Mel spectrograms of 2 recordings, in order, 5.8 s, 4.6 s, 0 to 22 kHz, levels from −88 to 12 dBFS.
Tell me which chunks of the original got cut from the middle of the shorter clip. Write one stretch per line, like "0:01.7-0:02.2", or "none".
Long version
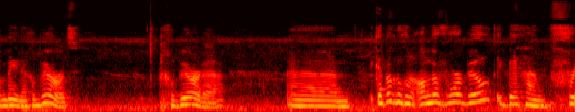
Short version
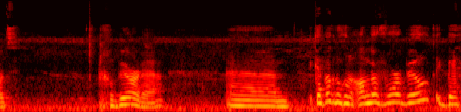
none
